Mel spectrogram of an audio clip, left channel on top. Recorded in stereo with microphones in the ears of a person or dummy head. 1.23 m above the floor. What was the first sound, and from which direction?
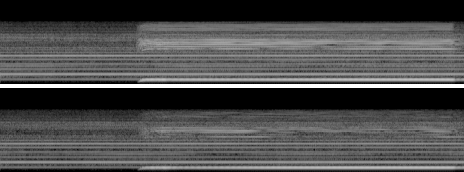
A phone buzzing, 60° left (ahead or behind).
